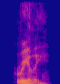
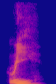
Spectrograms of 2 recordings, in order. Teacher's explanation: voice rises and falls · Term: Natural American tone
